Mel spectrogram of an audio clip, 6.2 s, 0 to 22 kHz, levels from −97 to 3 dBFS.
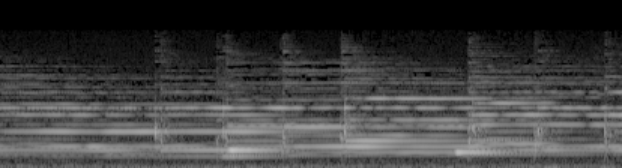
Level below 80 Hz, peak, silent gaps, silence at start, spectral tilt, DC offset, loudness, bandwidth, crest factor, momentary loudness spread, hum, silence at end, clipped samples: -58 dBFS; -16 dBFS; none; 0 s; -3.5 dB/octave; under 0.1%; -34 LUFS; 10.5 kHz; 16 dB; 8 LU; none; 0 s; under 0.1%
